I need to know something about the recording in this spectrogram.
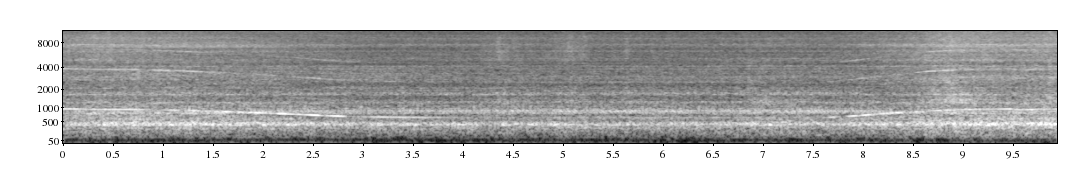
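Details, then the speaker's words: Ultenic U10 cordless vacuum, finger moved in the inlet to trigger the infrared dust sensor from normal speed: high whine dips, then climbs back higher as the motor speeds itself to maximum and the light turns orange. "Vous voyez, il accélère tout seul et il se met en vitesse maximum."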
